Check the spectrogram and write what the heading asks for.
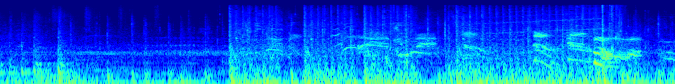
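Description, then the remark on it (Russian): Video game gunfire and explosions: rapid bursts of shots and booming blasts in a dense, continuous barrage that grows louder and busier after the first few seconds. “Они могут взрываться. Залетая, да.”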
